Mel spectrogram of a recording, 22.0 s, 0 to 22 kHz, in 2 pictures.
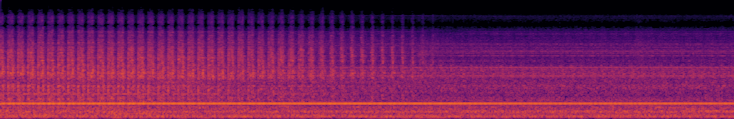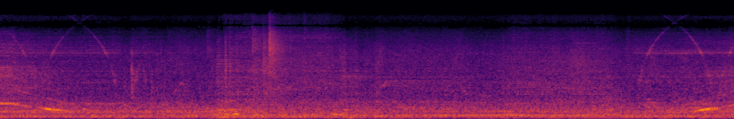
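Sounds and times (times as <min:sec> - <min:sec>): boring machine whine: 0:00.0 - 0:13.1, 0:20.3 - 0:22.0.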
